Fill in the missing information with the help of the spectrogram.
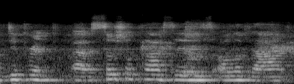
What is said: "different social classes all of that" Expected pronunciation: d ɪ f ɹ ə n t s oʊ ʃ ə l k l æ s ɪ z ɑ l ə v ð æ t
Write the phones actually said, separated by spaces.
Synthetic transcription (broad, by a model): d ɪ f ɹ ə n t s oʊ ʃ l k l æ s ɪ z ɑ l ə v ð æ t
